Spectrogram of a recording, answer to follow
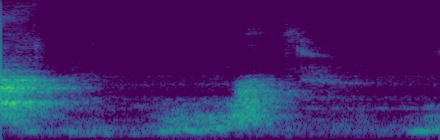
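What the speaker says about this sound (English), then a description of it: "Cookie, why are you growling?" A dog named Cookie growls at people out in a hallway, a few low rumbling bursts rising and fading over about two seconds, close by and with no talk over them.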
